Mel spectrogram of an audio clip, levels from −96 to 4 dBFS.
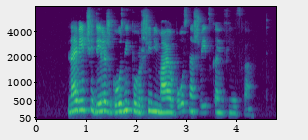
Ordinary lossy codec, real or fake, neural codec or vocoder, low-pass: none; real; none; none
